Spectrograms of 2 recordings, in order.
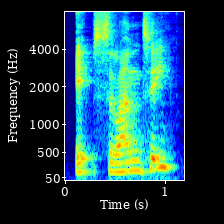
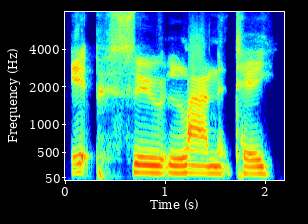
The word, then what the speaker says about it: Ypsilanti: from a place in Michigan that I cannot pronounce. Ypsilanti?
